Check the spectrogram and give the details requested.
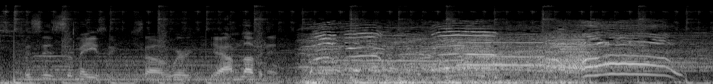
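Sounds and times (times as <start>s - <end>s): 
speech: 0.2s - 5.1s
loud cheering outdoor parade crowd with shouts and whoops: 2.9s - 7.1s
young girl yelling a long drawn-out cry: 3.1s - 5.0s.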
